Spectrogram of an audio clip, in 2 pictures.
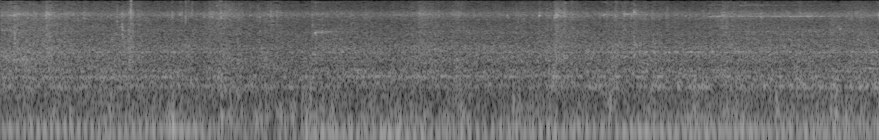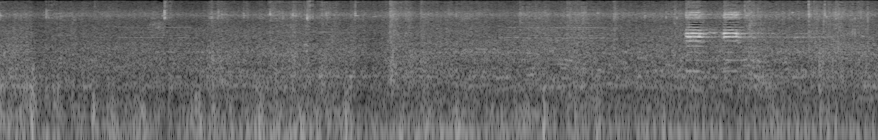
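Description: Street ambience in a narrow lane of cycle rickshaws and motorcycles: background voices and passing traffic over a steady low rumble, with a short, high-pitched sound near the end.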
